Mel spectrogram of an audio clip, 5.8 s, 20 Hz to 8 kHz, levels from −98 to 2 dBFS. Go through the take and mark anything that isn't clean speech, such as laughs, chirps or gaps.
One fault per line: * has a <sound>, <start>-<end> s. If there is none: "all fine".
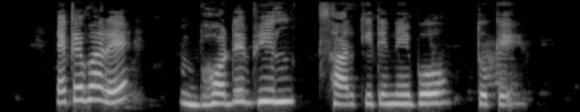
all fine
